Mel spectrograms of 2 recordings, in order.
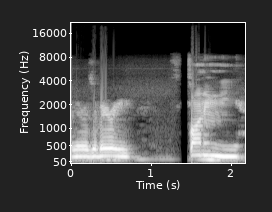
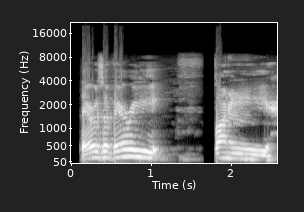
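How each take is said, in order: First: Said in the usual way. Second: High, lilting restart on "very funny"; higher-pitched retake. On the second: Shown as a demonstration. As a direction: pitch the phrase up high, falling at the end. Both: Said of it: "the wrong one".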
